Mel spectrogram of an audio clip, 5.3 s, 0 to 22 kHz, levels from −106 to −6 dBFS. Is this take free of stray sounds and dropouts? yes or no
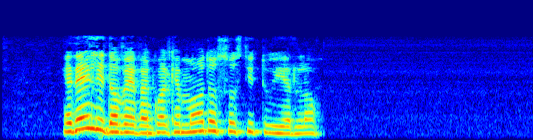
yes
